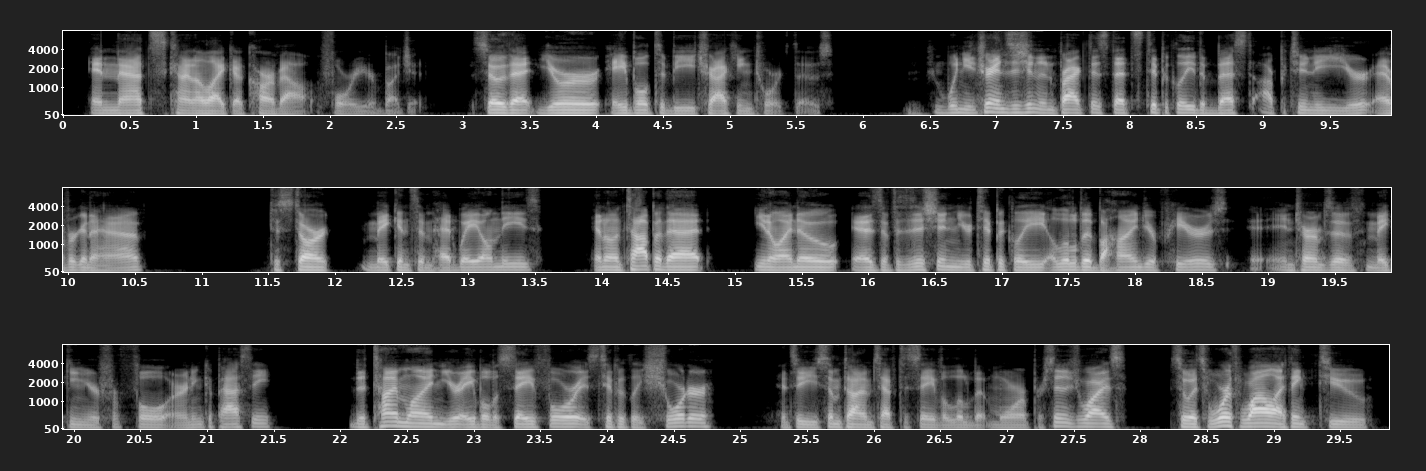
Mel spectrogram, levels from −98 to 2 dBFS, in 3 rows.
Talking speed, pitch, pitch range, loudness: 200 wpm, 105 Hz, 95-115 Hz, -24 LUFS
